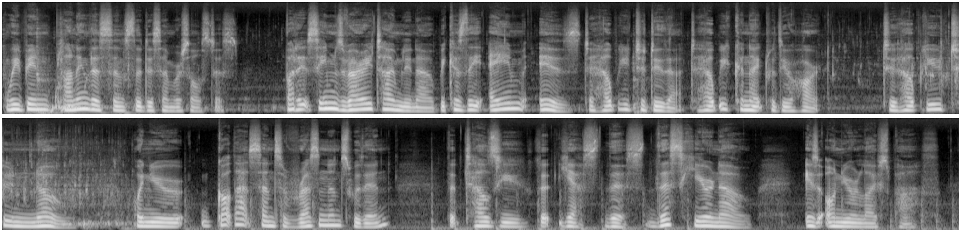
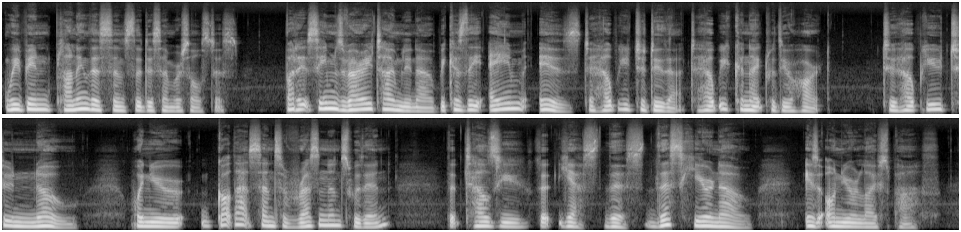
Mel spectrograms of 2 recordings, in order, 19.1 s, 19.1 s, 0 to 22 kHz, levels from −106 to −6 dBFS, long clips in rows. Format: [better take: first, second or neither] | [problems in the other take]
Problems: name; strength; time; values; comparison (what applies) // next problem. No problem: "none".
second | household noises; noticeable; throughout; 20 dB below the speech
